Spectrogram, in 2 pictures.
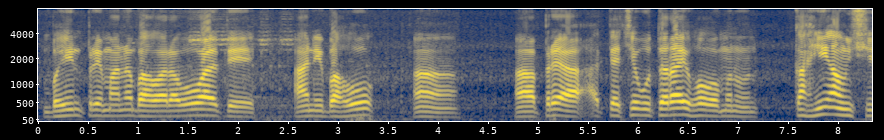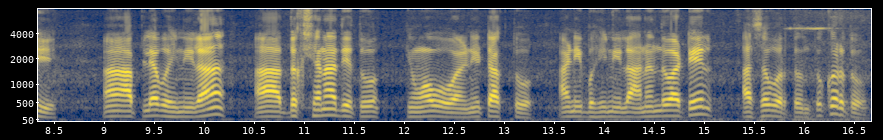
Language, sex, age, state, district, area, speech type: Marathi, male, 60+, Maharashtra, Osmanabad, rural, spontaneous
